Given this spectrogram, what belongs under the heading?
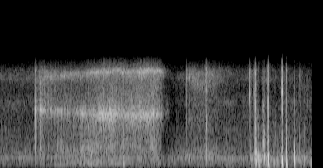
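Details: Man who says he never snores, snoring: a long, harsh, rasping breath of about two seconds, then quieter snorts and sniffs.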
